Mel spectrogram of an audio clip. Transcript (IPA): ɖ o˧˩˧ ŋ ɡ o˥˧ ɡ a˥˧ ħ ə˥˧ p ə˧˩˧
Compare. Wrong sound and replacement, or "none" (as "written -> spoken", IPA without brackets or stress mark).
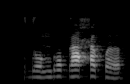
ɖ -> d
